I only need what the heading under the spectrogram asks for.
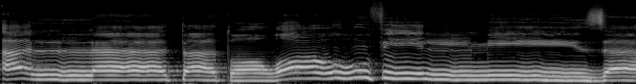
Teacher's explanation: ত হরফে কলকলা সাকিন হয়েছে, কম্পন সৃষ্টি করতে হবে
